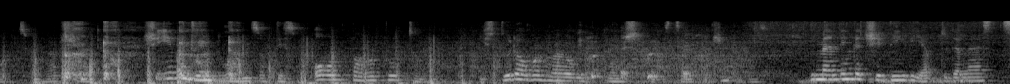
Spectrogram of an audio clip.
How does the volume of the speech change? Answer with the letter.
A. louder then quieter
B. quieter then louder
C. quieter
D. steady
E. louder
B.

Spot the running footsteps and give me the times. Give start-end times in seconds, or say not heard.
0.0-6.0.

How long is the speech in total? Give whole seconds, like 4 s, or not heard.
10 s.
